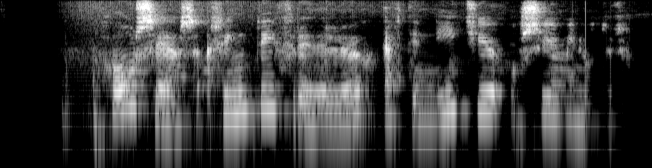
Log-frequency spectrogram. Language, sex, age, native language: Icelandic, female, 50-59, Icelandic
